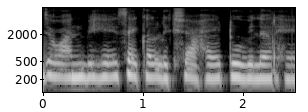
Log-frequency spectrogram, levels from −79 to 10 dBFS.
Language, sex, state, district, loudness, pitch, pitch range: Hindi, female, Chandigarh, Chandigarh, -16 LUFS, 220 Hz, 210-225 Hz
